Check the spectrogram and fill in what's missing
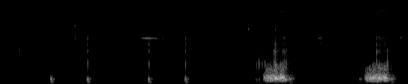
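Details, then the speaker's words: Aortic stenosis: short heart sounds with an ejection click as the stiff valve snaps open, then a loud harsh systolic swish; described as best heard near the neck and at the left base, second intercostal space. "it would eventually push or cause a click sound when it quickly opens the valve leading to a swish sound"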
